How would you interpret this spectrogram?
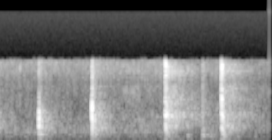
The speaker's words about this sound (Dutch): Die zegt, hij komt en hij staat aan de deur en hij klopt. Klopt. Je kunt zo kloppen.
